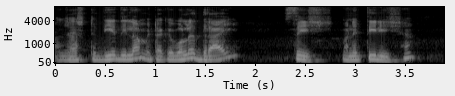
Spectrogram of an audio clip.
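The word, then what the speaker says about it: dreißig: ওকে এখানে আসেন এবার এই যে দ্রাই দ্রাইসিস কালার কই? এই যে এটা হচ্ছে 30 হ্যা যেটা নিয়ে সবাই উচ্চারণ করতে এটা হচ্ছে দ্রাইসিস এ উচ্চারণ হবে দ্রাইসিস আর কালকে তো নাম্বারের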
